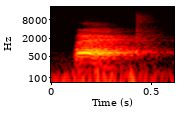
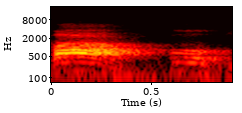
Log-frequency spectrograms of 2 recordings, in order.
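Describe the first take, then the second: First: It ends cleanly on the final consonant. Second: It ends with an added vowel sound.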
